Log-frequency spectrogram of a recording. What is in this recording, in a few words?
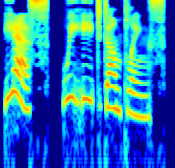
Kelly low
